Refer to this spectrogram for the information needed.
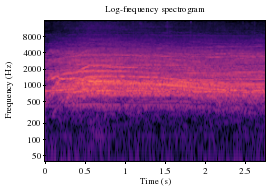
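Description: A crowd screams and cheers loudly in a sustained, dense roar of high-pitched voices and whoops, steady for a few seconds with no distinct speech.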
